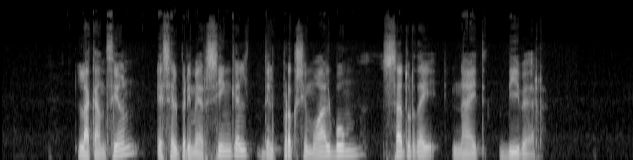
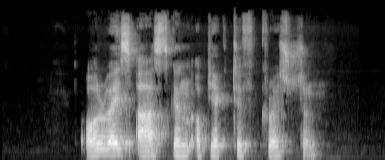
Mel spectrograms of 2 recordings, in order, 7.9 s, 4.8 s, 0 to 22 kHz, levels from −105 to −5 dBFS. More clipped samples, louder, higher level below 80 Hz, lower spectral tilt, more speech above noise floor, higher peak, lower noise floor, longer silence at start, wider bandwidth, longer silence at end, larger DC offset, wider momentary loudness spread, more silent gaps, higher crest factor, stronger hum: neither; second, -33 LUFS vs -20 LUFS; about the same, -70 dBFS vs -66 dBFS; first, -5.5 dB/octave vs -3.5 dB/octave; second, 52 dB vs 65 dB; second, -10 dBFS vs -4 dBFS; about the same, -85 dBFS vs -85 dBFS; about the same, 1 s vs 1.1 s; about the same, 15.5 kHz vs 16 kHz; first, 1.2 s vs 0.85 s; neither; second, 10 LU vs 16 LU; neither; first, 24 dB vs 18 dB; neither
